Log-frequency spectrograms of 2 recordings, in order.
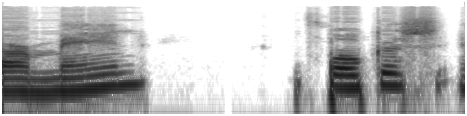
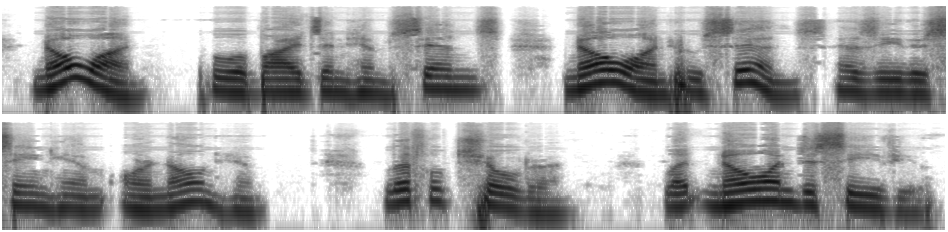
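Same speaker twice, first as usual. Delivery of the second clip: ordinary delivery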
